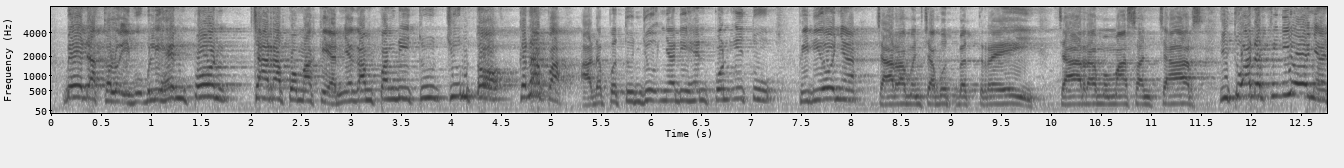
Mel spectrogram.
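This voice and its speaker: High-voiced, joking male preacher. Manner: joking, emphatic, often shouting. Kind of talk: humorous sermon. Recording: echoey hall, faint noise.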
